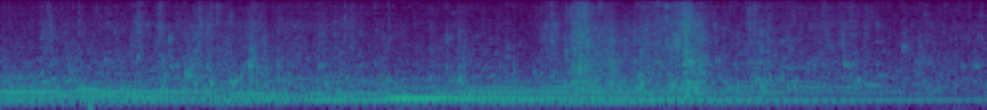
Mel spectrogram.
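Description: Stream water trickles softly and continuously, with brief splashy bursts, over a steady, sustained humming tone in the background.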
